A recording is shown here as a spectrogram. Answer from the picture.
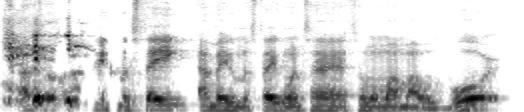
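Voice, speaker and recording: This man talks at a fairly quick pace in a medium pitch, with ordinary pitch variation. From St. Louis, Missouri, US. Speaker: comedian and content creator. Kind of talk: casual podcast interview. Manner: animated storytelling.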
